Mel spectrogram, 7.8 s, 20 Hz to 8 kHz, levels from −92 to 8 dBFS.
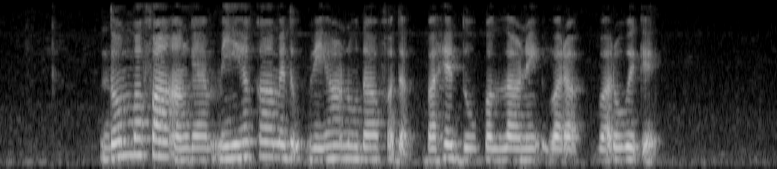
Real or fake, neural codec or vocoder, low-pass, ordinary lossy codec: real; none; 7.2 kHz; MP3, 64 kbps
